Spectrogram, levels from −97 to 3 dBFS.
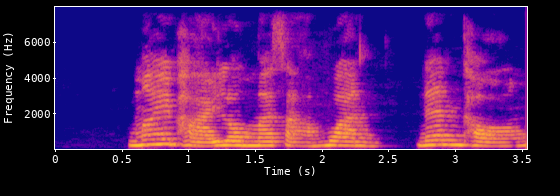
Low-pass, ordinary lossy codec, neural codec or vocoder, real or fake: none; none; none; real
